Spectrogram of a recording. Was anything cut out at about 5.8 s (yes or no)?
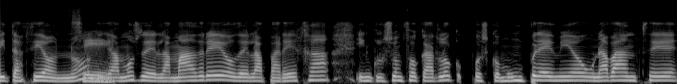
no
